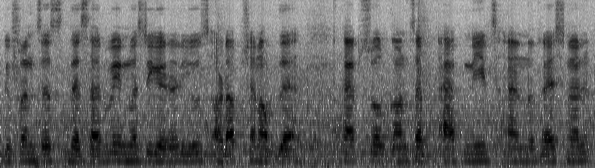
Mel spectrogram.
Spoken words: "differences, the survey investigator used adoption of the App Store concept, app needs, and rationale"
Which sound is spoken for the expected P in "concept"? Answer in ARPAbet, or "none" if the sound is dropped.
P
